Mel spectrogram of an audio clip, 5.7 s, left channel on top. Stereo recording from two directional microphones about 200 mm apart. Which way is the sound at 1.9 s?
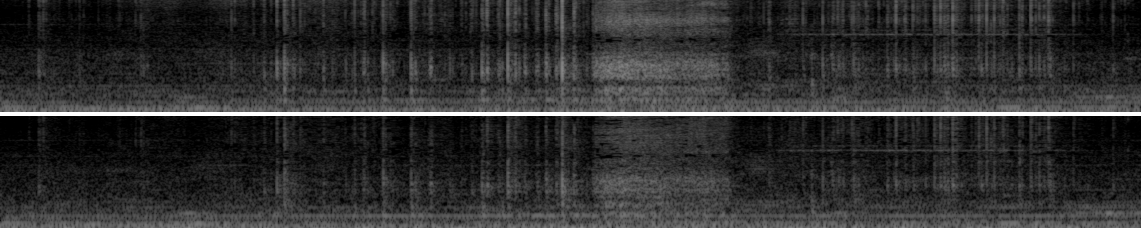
60° left (ahead or behind).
